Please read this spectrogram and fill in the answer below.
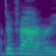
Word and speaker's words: DeFabry: Yeah, DeFabry, you got it.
